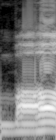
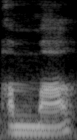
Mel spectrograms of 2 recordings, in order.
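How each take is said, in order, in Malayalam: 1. ഈ വാക്ക് അതിശയോക്തിപരമായ രീതിയിൽ വിളിച്ചിരിക്കുന്നു. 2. ഈ വാക്ക് വ്യക്തമായും സാധാരണമായും വിളിച്ചിരിക്കുന്നു. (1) "കുറച്ചും കൂടി സിനിമയിൽ തമിഴിലൊക്കെ ആകുമ്പോൾ" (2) "നോർമലി അമ്മേനെ വിളിക്കുമ്പോൾ അമ്മ ഇങ്ങനെ വിളിക്കും"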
